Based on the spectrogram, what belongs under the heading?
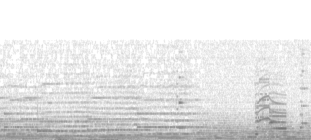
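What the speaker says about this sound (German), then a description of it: "Das ist kein sprechendes Mauzi, ich bin enttäuscht. Es miauzt nur vor sich hin." Meowth from Pokémon Let's Go Eevee meowing in-game, a soft repeated cat cry layered over steady game music that continues throughout.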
